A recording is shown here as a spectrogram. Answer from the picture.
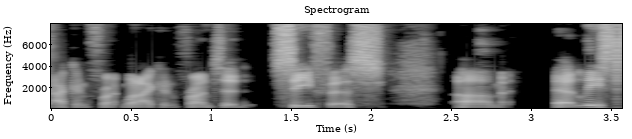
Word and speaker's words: Cephas: would have been saying the aramaic word for rock which is kephas or as we pronounce it when we see it in the bible cephas we see it in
